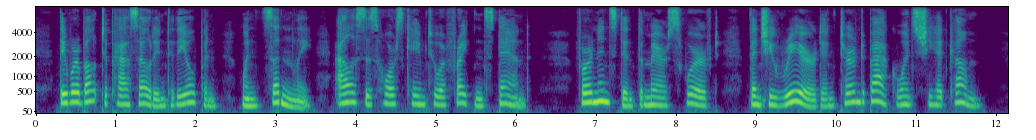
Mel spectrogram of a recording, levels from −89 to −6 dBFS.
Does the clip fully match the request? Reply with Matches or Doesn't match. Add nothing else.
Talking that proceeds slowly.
Doesn't match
